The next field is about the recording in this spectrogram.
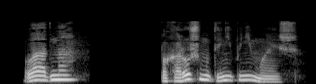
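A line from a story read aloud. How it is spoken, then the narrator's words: Sighing mother. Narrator (Russian): вздохнула мама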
